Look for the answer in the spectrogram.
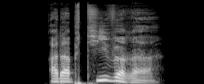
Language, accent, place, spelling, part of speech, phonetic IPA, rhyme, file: German, Germany, Berlin, adaptiverer, adjective, [adapˈtiːvəʁɐ], -iːvəʁɐ, De-adaptiverer.ogg
- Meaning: inflection of adaptiv: 1. strong/mixed nominative masculine singular comparative degree 2. strong genitive/dative feminine singular comparative degree 3. strong genitive plural comparative degree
